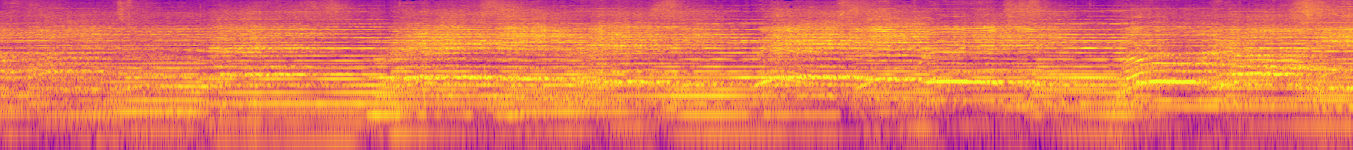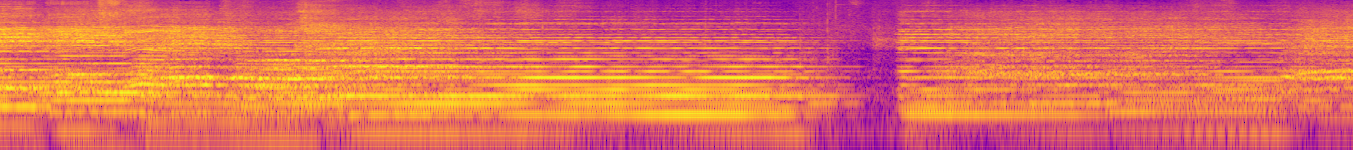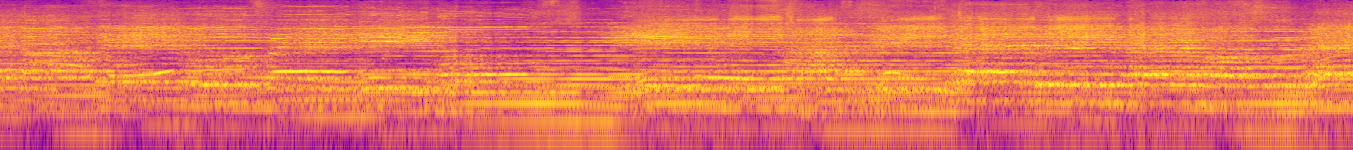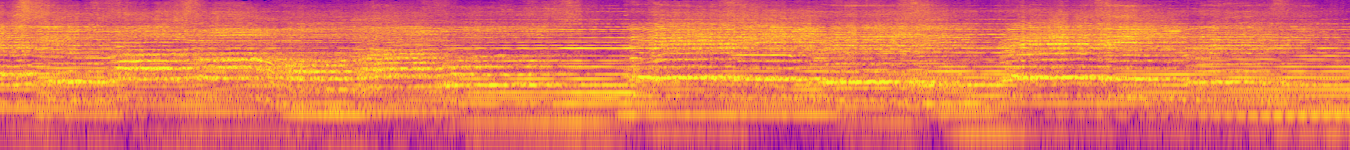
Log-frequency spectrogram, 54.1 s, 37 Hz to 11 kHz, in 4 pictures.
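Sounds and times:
congregation singing a hymn: 0.0s - 54.0s
organ sustained low notes: 0.0s - 54.0s.

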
